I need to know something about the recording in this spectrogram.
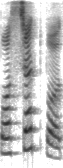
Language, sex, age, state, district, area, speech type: Bengali, female, 18-30, West Bengal, Malda, rural, read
